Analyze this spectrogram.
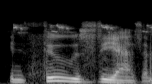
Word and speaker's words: enthusiasm: s i am sm but it's pronounced like a z enthuse like zebra enthusiasm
